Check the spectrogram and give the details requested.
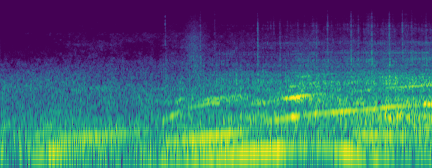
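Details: Sur-Ron X electric dirt bike riding in the early evening, before the noisy bearings were replaced: whine rising with speed over a rough rumbling drone; noisy bearings.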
